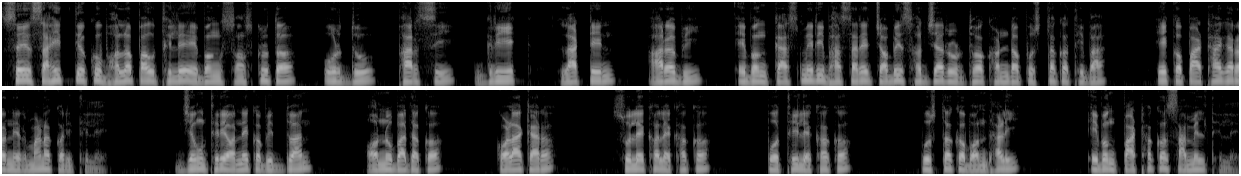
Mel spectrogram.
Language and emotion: Odia, neutral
